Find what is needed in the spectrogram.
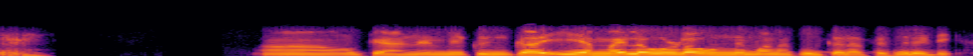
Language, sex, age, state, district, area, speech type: Telugu, male, 18-30, Telangana, Mancherial, rural, conversation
